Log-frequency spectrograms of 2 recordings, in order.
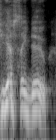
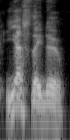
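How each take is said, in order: First: Says it through a laugh, pitched up and louder; amused, laughing agreement. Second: Said in the usual way. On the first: Real, not acted. Laughing at Groundskeeper Willie comparison.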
